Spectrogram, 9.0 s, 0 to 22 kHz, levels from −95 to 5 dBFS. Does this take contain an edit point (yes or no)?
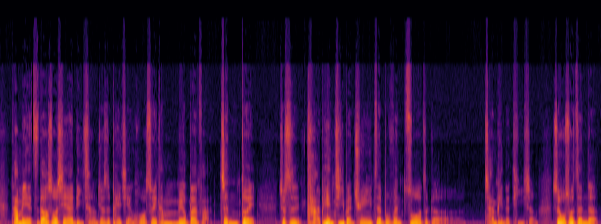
yes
